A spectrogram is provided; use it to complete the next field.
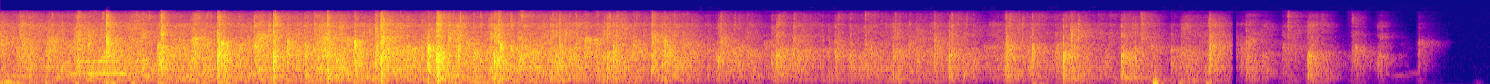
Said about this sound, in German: Viel Spaß. Applaus.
